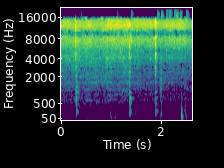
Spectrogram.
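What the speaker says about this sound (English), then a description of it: "I'm going to let that cook up for about another 10 minutes" Seafood and pineapple bowl ingredients sizzle steadily in a frying pan, with a few sharp stirring scrapes and knocks of a utensil against the pan breaking through the constant frying hiss.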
